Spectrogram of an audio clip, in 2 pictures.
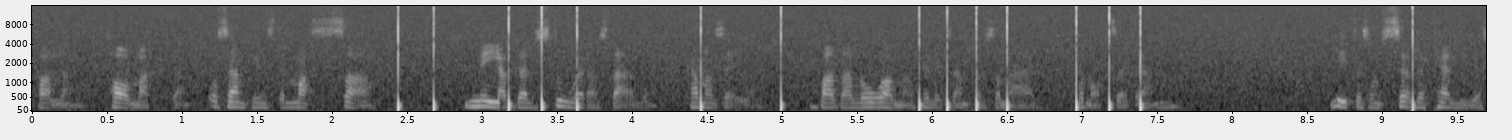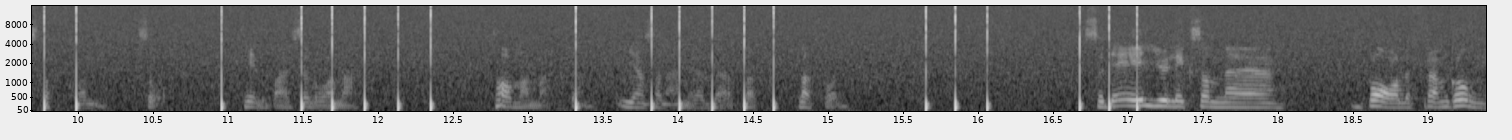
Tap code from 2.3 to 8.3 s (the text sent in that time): HAS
